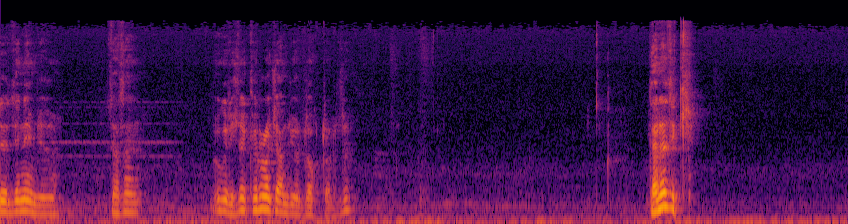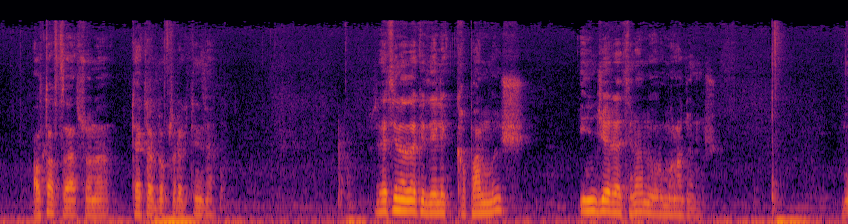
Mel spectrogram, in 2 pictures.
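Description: A middle-aged man speaks calmly and with emphasis into a nearby microphone, with short pauses.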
